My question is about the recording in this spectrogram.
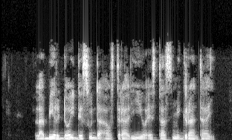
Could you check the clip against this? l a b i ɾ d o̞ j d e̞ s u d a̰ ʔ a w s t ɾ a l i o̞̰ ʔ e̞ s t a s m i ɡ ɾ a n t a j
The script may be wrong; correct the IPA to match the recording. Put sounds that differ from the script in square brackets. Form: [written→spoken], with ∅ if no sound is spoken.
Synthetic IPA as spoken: l a b i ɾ d o̞ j d e̞ s u d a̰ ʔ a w s t ɾ a l i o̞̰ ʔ e̞ s t a s m i ɡ ɾ a n t a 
